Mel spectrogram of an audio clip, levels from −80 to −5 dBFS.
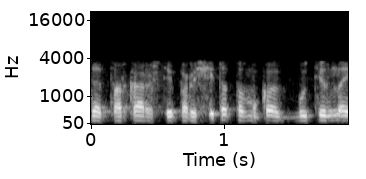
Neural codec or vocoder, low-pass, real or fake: codec, 16 kHz, 16 kbps, FunCodec, trained on Chinese and English, 50 frames a second; 3.6 kHz; fake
